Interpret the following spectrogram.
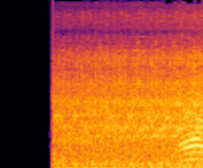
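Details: Old truck fixed days later: engine comes in abruptly and holds a steady, even idle rising slightly with no misses; normal start and idle.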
